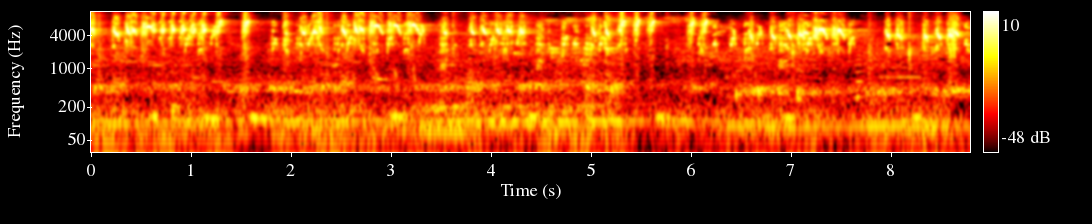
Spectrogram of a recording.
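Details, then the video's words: Lure song of the Ruby-cheeked sunbird, meant to make birds aroused and aggressive: bursts of quick, very high twittering broken by brief pauses, each burst a jumble of sharp chirps. "PANCINGAN AMPUH BURUNG SOGOK ONTONG CEPAR EMOSI DAN NAIK BIRAHI"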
